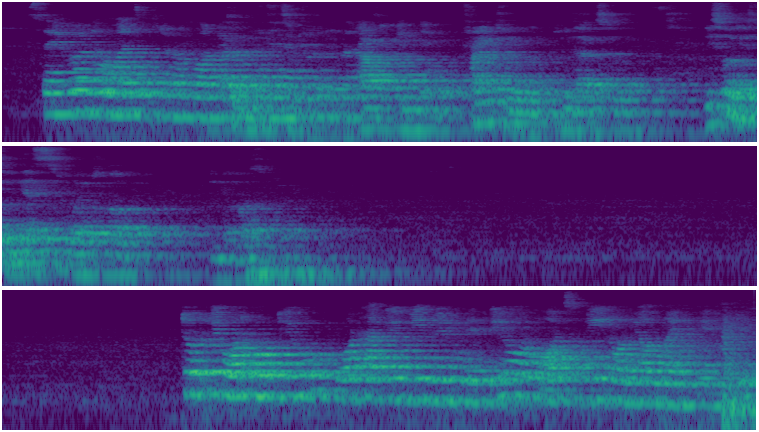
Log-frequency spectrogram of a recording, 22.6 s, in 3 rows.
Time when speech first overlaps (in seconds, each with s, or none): 2.1 s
